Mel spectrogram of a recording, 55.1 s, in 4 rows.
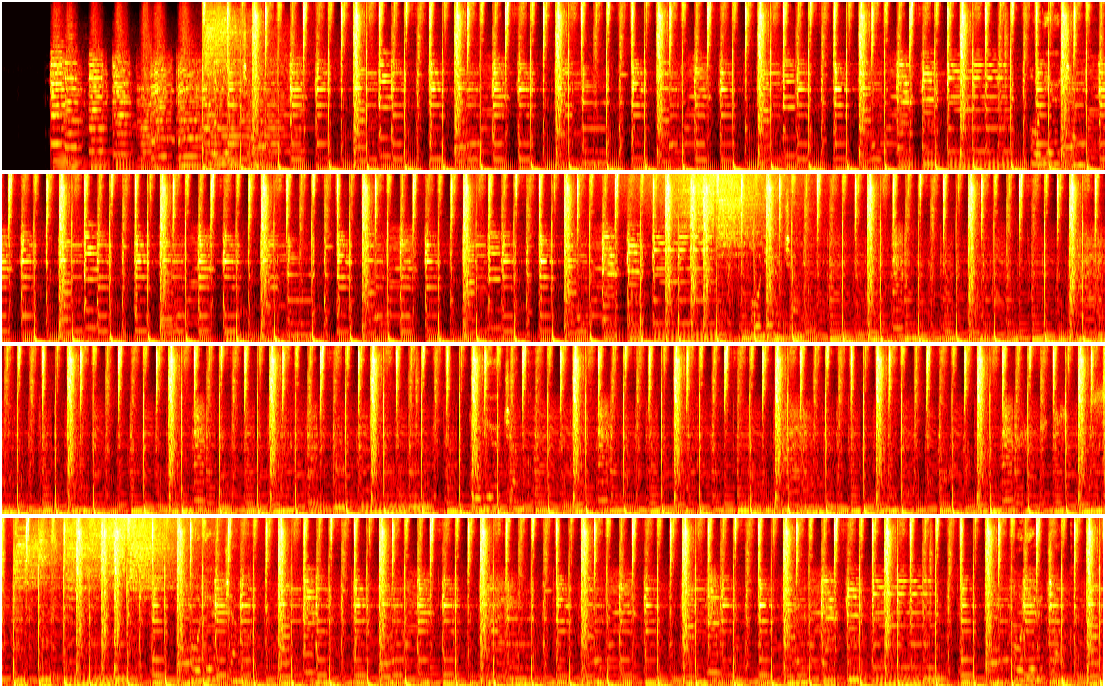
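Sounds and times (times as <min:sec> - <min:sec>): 
upbeat funky music: 0:00.6 - 0:55.1.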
